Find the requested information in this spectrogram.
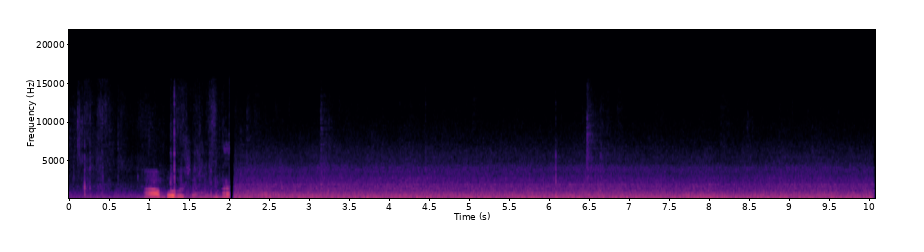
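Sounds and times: steady rushing noise: 0.8 - 10.0.

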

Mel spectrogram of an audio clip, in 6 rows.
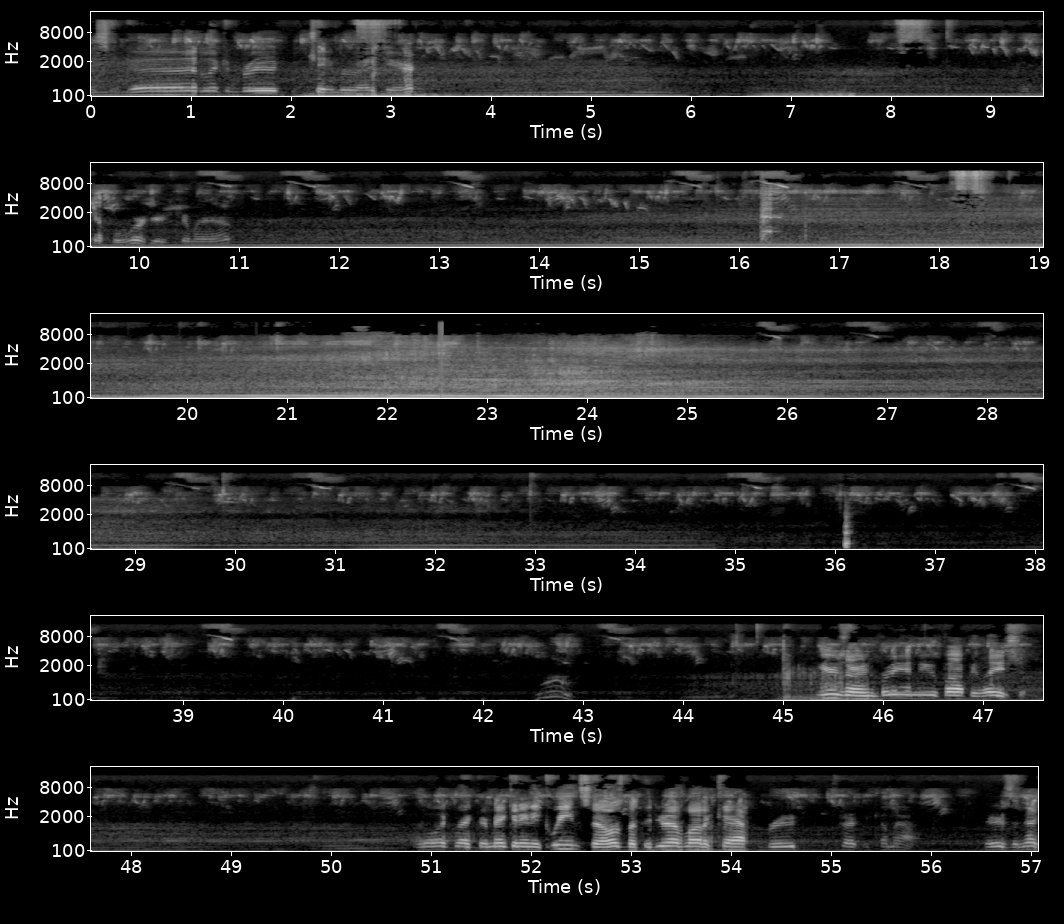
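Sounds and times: low engine hum: 0.0 - 57.0
small birds chirping: 0.0 - 57.0.

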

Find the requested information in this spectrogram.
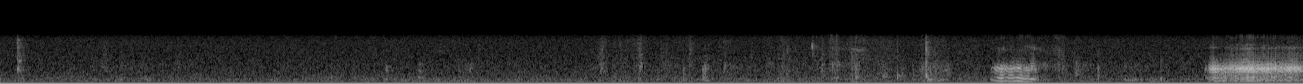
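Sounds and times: puppy vocalizing: 9.9 - 10.7, 12.0 - 13.0.

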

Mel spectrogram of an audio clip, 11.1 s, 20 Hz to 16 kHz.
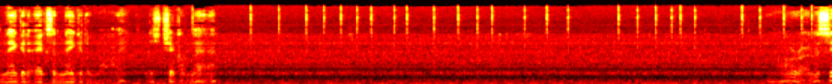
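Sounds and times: background hiss and hum: 0.0 - 11.0.

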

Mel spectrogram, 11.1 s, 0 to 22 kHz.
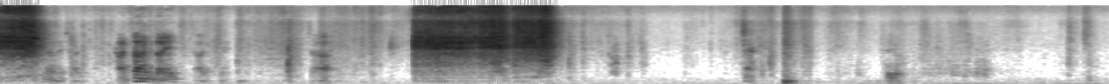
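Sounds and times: packing tape unrolling from dispenser: 0.0 - 0.6, 3.7 - 5.8.

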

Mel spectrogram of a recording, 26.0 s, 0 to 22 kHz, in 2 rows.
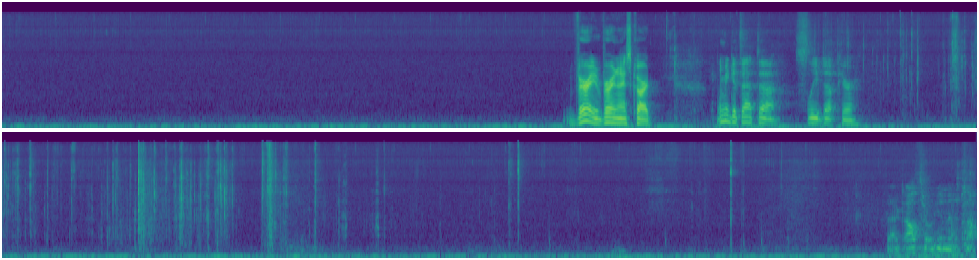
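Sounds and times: plastic sleeve crinkling: 10.8 - 20.8.

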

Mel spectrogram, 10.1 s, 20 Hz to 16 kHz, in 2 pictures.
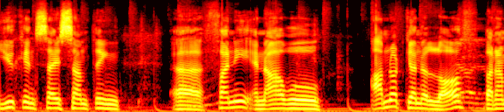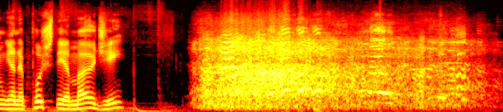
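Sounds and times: recorded laugh track: 7.0 - 10.0.

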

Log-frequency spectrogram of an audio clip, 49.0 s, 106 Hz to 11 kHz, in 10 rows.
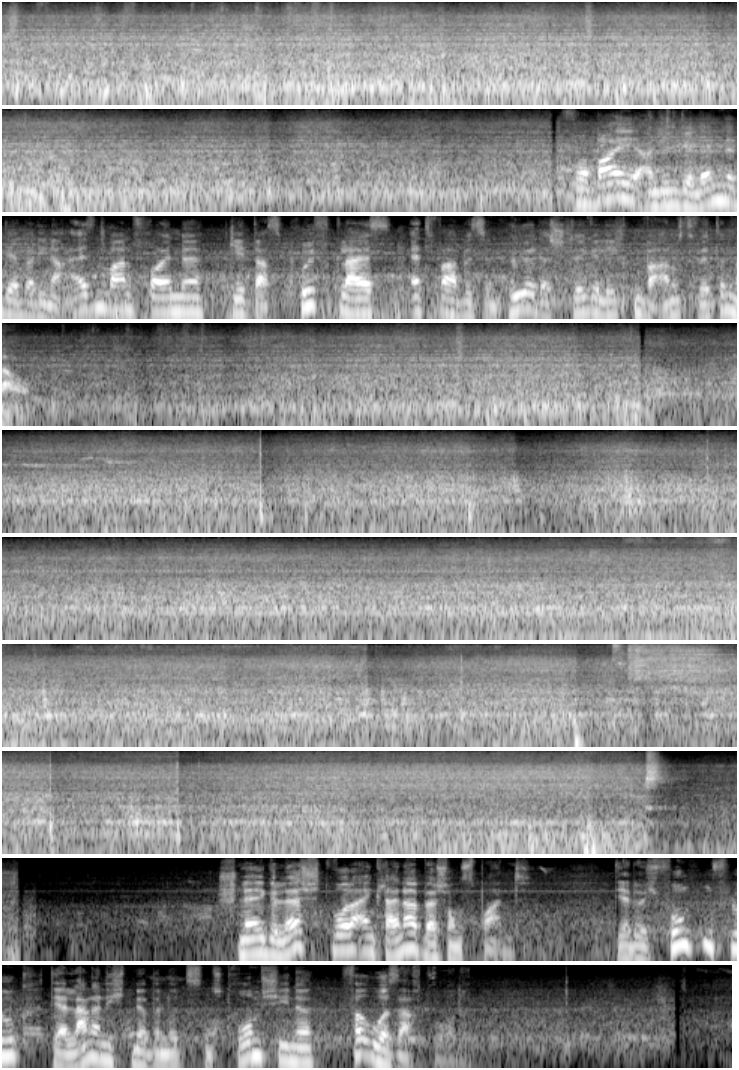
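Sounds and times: electric train running on track: 0.0 - 48.9.

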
